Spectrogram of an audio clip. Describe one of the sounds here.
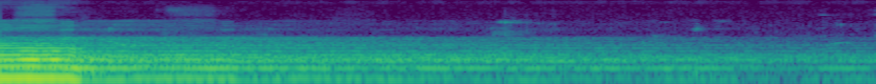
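A man chants a long held note loudly through a microphone and loudspeakers, which rings out in a long fading echo.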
